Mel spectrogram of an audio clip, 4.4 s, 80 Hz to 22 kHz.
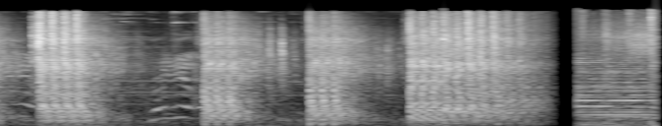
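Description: M249 squad automatic weapon firing four short bursts of automatic fire, each lasting about half a second to a second; the last burst cuts off suddenly just before the end.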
